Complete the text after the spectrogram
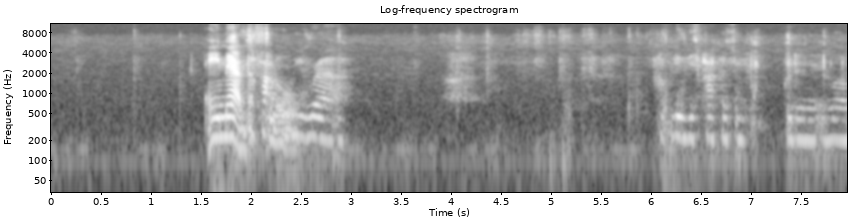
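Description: Trading cards rustle and flick in a boy's hands.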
